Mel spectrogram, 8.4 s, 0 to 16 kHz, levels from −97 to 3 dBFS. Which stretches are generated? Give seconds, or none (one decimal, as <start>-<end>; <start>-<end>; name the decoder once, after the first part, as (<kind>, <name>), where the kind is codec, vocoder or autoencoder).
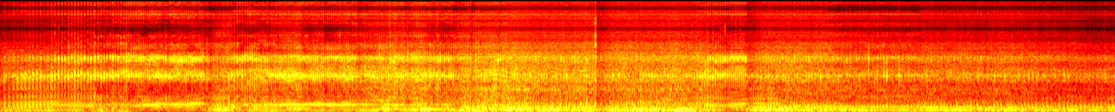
0.7-3.8 (codec, SNAC); 6.2-6.9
